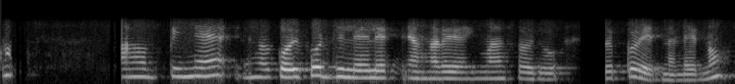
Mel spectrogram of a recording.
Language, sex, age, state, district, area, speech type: Malayalam, female, 18-30, Kerala, Kozhikode, urban, conversation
